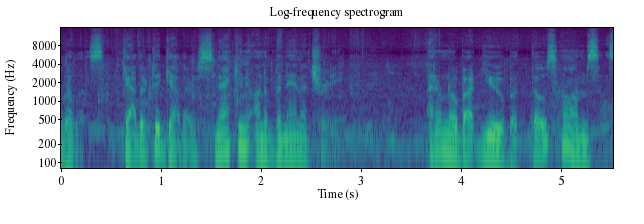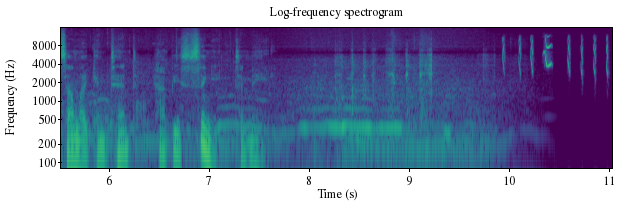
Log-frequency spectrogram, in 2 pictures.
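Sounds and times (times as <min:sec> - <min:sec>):
speech: 0:00.0 - 0:03.0, 0:03.7 - 0:07.7
bat chirping while calling to a mate: 0:09.8 - 0:11.0.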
